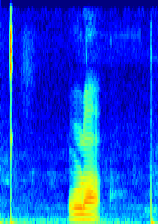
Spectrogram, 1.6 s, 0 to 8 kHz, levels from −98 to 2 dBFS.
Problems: none marked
